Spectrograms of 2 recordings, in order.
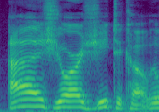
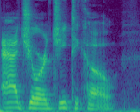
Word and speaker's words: Agiorgitiko: a-g-i-o-r-g-i-t-i-k-o and it's pronounced as your jitiko with the soft G not a hard G not an Azure GT Co or an Aggie or gitiko or something like that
